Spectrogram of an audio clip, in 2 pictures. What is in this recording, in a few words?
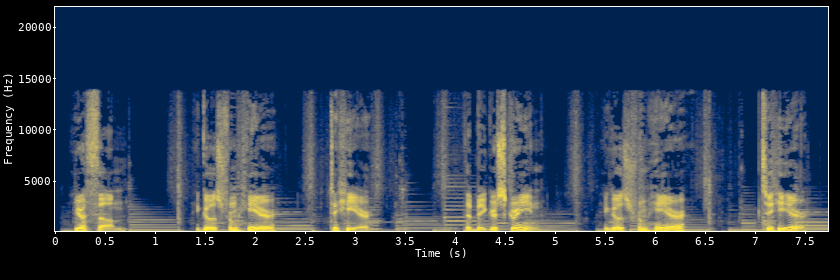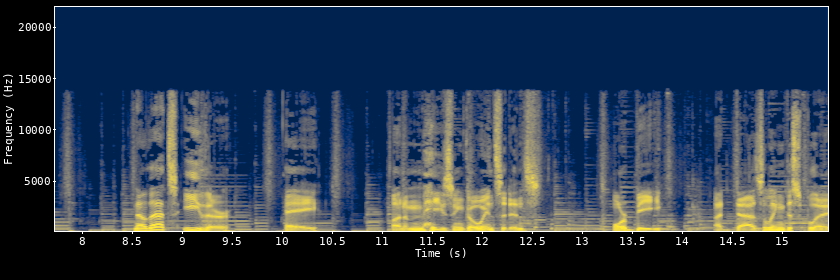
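US Commercial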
